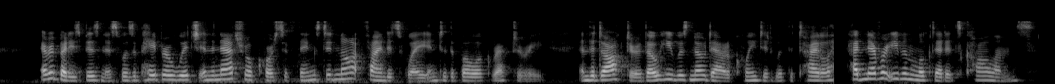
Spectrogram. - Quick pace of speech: Yes, fast, 225 wpm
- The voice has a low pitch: No, high, 190 Hz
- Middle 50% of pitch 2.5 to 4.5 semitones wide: Yes, average, 3.7 semitones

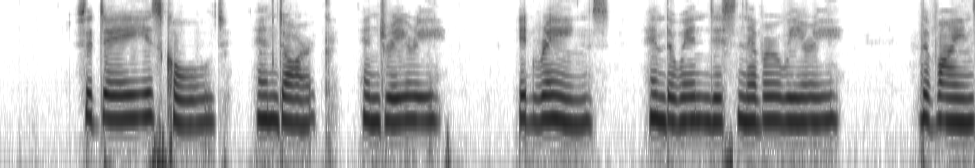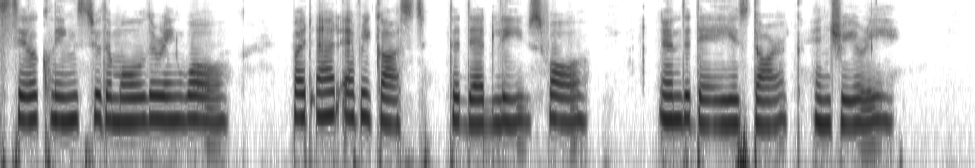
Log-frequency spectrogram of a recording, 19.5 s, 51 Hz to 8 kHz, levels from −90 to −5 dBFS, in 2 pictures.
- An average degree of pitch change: No, narrow, 1.3 semitones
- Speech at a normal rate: No, slow, 120 wpm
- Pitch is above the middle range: Yes, high, 215 Hz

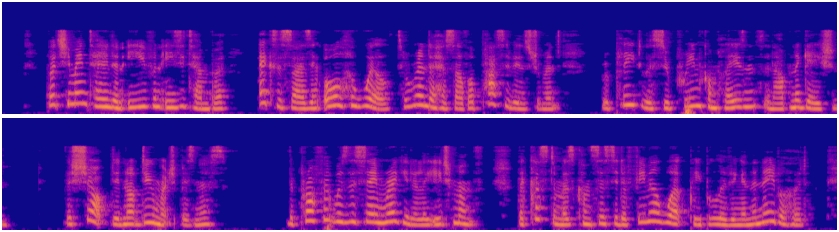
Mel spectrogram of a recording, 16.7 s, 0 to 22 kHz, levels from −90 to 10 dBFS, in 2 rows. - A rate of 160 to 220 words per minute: Yes, average, 170 wpm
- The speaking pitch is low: No, high, 230 Hz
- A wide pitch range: Yes, wide, 5.9 semitones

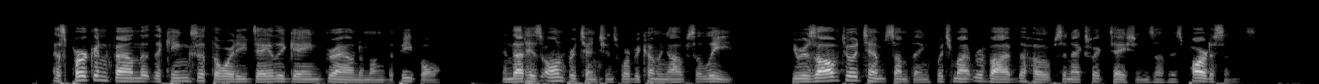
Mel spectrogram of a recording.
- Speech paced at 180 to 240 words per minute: No, average, 165 wpm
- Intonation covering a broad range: No, average, 3.5 semitones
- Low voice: Yes, low, 130 Hz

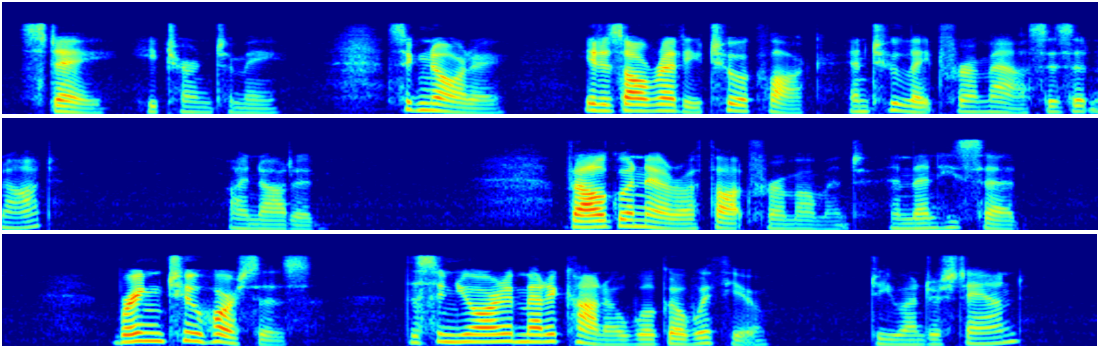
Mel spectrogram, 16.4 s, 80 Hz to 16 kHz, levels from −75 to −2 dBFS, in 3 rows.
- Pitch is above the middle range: No, medium, 165 Hz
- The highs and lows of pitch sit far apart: Yes, wide, 5.7 semitones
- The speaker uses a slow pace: No, average, 150 wpm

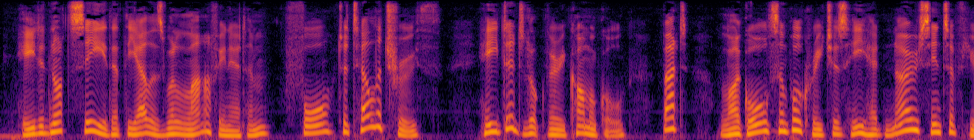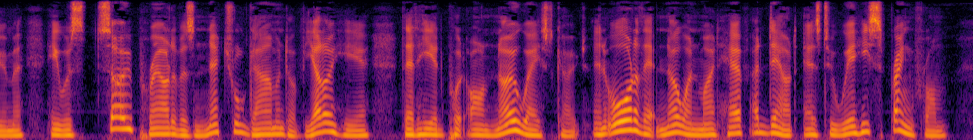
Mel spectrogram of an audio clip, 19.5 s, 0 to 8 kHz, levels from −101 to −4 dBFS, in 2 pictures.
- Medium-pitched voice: No, low, 125 Hz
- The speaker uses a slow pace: No, average, 200 wpm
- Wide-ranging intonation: Yes, wide, 6.8 semitones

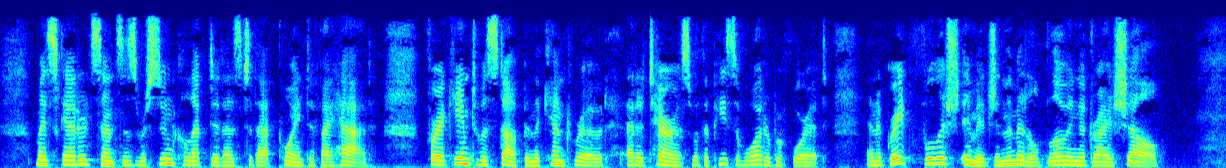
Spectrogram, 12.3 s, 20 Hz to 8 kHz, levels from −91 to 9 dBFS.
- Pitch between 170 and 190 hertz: Yes, medium, 185 Hz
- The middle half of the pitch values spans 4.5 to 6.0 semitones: No, average, 3.4 semitones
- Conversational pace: No, fast, 220 wpm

